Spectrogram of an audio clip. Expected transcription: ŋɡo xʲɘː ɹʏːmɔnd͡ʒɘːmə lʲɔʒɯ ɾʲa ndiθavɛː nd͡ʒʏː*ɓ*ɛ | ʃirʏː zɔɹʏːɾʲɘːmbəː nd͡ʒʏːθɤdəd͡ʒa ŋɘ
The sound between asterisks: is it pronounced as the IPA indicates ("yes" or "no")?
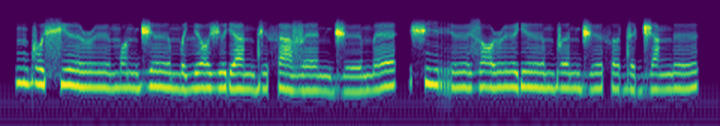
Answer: no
